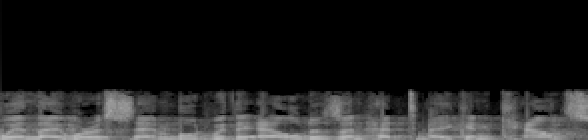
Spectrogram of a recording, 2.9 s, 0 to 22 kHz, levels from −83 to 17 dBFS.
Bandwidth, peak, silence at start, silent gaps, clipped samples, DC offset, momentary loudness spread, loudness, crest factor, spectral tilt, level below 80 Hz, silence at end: 8 kHz; -6 dBFS; 0 s; none; under 0.1%; under 0.1%; 4 LU; -20 LUFS; 14 dB; -2 dB/octave; -42 dBFS; 0 s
